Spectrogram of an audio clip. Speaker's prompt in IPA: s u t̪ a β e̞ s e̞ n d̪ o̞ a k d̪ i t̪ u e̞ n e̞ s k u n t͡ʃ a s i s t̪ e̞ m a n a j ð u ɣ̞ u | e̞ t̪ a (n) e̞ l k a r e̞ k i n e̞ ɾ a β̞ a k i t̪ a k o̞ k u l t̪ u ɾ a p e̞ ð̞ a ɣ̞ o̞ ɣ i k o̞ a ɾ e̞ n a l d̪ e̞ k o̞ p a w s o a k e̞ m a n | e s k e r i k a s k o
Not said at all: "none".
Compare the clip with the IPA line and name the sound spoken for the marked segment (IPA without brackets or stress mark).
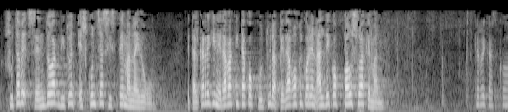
none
